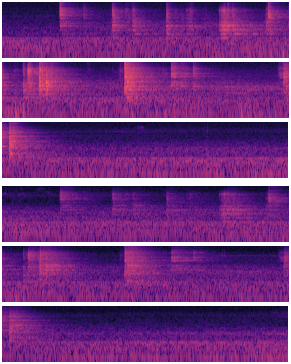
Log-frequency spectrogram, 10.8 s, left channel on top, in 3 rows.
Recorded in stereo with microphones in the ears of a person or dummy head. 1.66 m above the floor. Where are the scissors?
75° left (ahead or behind), 1.3 m.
